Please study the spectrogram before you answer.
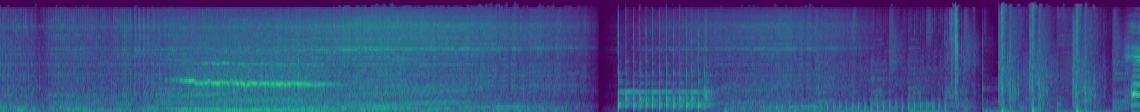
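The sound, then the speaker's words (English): A car engine revs loudly and drives off with a brief squeal of tires, then gives way to clattering, rattling mechanical noises and bumps. “To the canoe car. Seatbelt, Kapow. Check. Let's roll.”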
